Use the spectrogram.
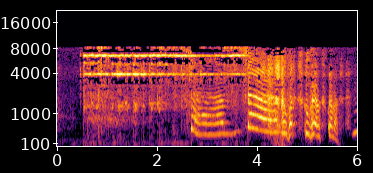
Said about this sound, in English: Why did you ring the bell?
